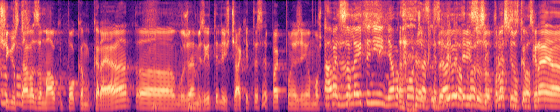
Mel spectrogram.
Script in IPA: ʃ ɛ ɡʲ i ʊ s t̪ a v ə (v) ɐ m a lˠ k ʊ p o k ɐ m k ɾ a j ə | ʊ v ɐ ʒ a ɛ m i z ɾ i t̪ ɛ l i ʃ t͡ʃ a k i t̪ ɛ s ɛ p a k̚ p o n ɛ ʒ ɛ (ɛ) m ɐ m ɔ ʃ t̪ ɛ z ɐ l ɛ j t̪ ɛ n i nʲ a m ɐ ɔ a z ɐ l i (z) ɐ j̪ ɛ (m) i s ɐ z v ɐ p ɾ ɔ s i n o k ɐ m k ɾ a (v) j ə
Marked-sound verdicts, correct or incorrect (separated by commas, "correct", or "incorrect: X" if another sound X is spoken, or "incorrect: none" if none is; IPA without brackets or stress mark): incorrect: z, incorrect: i, incorrect: v, incorrect: n, incorrect: none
